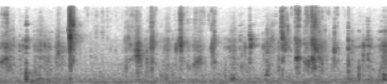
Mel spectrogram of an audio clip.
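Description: Biting and chewing crispy fried chicken wings: a sharp crunch about a second in, then crackly chewing with scattered small crunches.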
